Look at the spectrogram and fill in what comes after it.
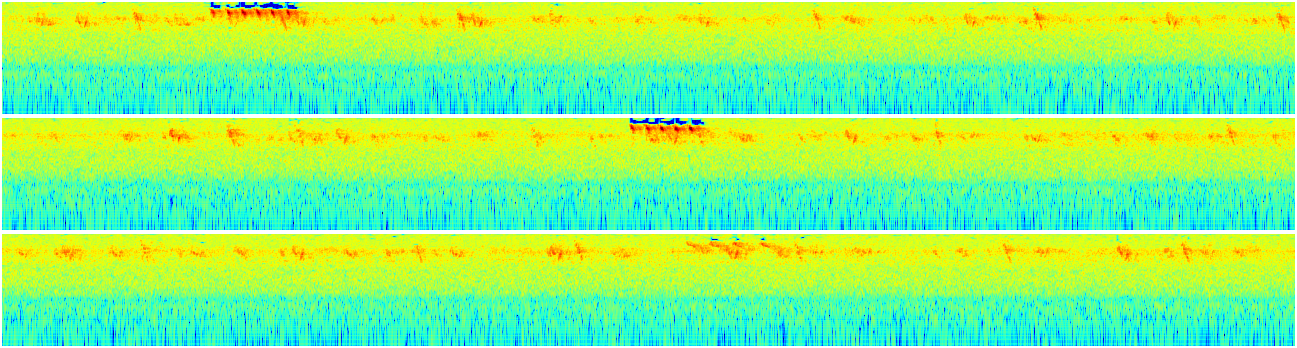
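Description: Small birds chirping over steady background noise, with two louder quick runs of chirps about two seconds in and again about halfway through.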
